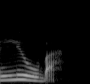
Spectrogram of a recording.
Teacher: la yu palataliza hace más suave la consonante que le presigue. Entonces la L se transforma en algo más suave, Lyuba.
